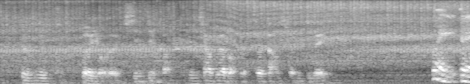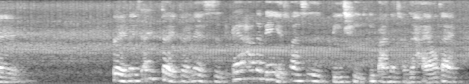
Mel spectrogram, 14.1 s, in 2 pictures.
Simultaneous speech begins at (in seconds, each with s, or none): none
